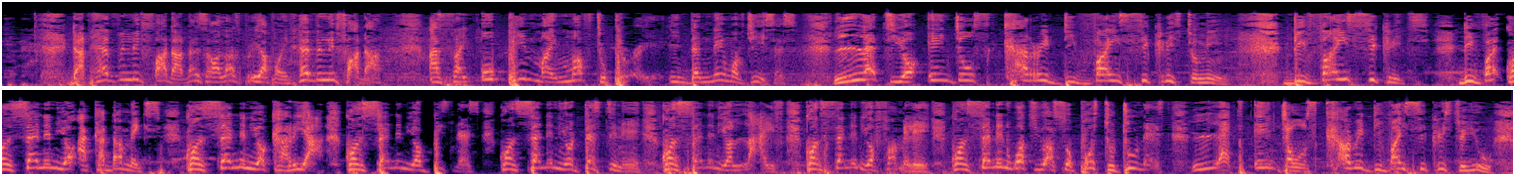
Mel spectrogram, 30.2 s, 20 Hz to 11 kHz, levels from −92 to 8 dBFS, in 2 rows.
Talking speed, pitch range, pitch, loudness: 130 wpm, 180-260 Hz, 220 Hz, -19 LUFS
